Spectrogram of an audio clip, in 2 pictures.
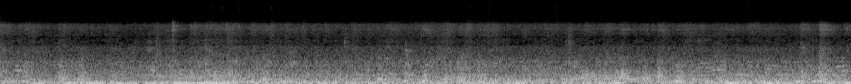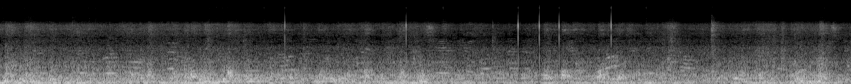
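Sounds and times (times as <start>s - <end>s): train wheels rumbling on rails: 0.0s - 17.0s
faint track clicks: 1.5s - 17.0s.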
